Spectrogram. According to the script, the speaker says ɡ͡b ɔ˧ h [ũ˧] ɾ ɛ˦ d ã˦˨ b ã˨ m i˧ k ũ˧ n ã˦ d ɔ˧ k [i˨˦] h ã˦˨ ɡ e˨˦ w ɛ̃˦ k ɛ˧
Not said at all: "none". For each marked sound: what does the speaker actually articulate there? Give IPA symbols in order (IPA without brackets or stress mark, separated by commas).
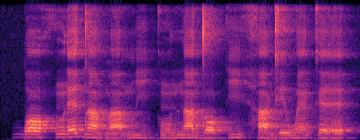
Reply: ũ˧, i˦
